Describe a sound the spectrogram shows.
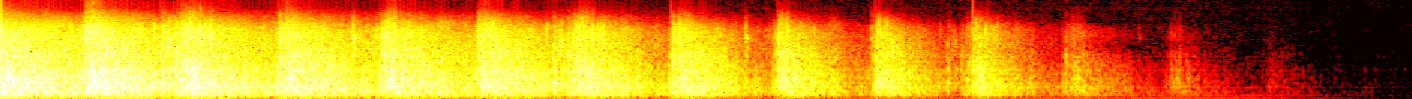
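Many soldiers stamp their feet in a steady rhythm that slowly fades away.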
